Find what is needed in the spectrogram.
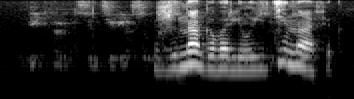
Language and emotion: Russian, angry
